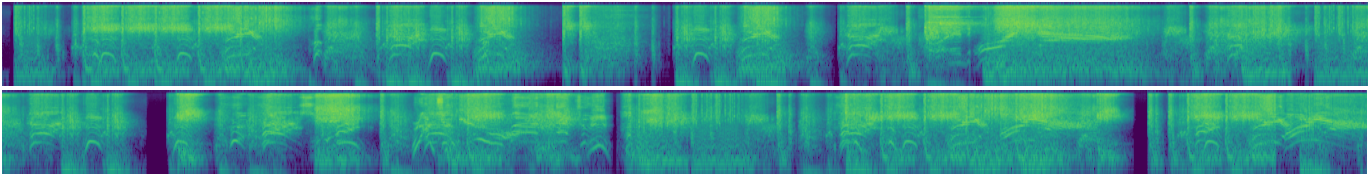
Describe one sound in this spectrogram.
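Fighting game punches and kicks land with sharp hits.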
